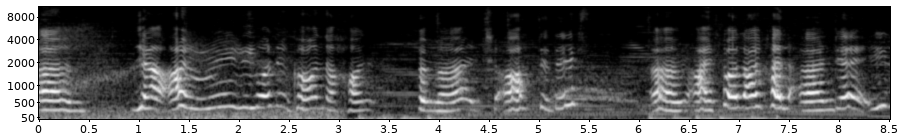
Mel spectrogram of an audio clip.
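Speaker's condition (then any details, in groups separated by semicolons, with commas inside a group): Cerebral palsy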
